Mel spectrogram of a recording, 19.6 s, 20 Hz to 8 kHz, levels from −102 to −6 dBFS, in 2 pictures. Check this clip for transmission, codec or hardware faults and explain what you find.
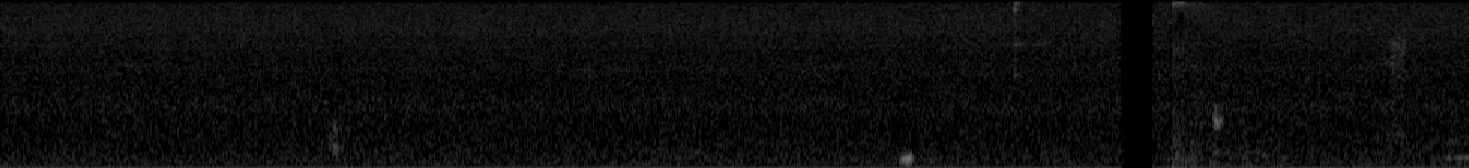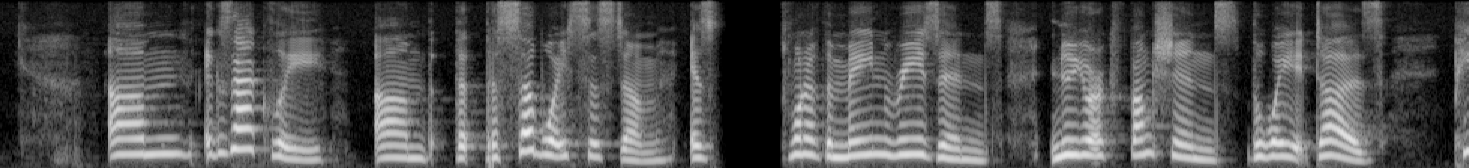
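Several delivery faults from a call path are audible. The speech passes through a codec with nothing above 8 kHz, which fits G.722.

Call audio freeze, 7.46 to 7.70 s and 14.52 to 15.02 s, before "one of the main". The sound stalls into near silence, about 210 ms and 400 ms. Delayed packets likely starved the jitter buffer, and nothing is lost.

Skip ahead, 7.80 to 7.82 s. Roughly 150 ms of speech vanishes. Dropped audio makes playback jump forward, joining both sides almost directly.

Jitter buffer slow-down, 8.21 to 9.12 s. Repeated pitch periods add 135 ms, so speech runs at 86% speed with unchanged pitch and sounds drawn out.

Jitter buffer speed-up, 12.35 to 12.86 s at 109%, 13.27 to 14.41 s before "one of the main" at 107%, and 16.75 to 18.81 s after "of the main reasons" at 107%. Removed pitch periods shorten the speech, so it sounds hurried at the same pitch.

Chunks out of order, 13.03 to 13.07 s. 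A 20 ms chunk plays one chunk late. The misordered joins cause a brief jumbled moment.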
